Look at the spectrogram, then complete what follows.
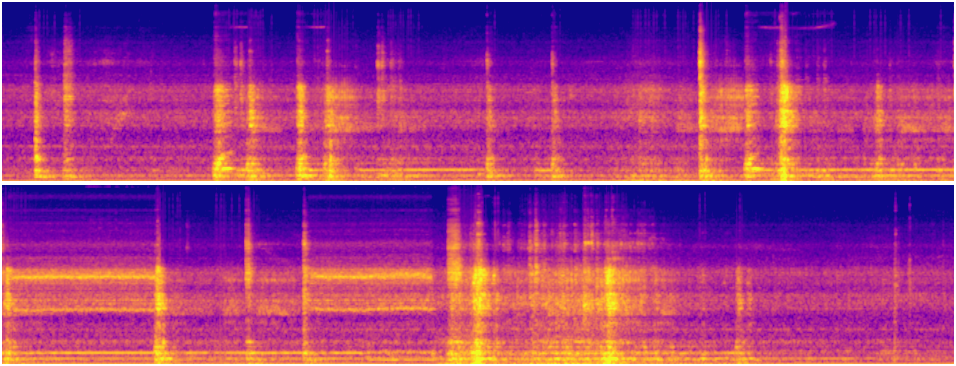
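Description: Tow truck running, with repeated metallic clanks and knocks from its wheel-lift gear. About halfway through, two steady high whines of about two seconds each come a few seconds apart.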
